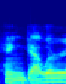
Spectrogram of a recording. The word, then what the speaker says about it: Henggeler: I've been saying Henggeler in my mind for a little That while. no, that's right.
